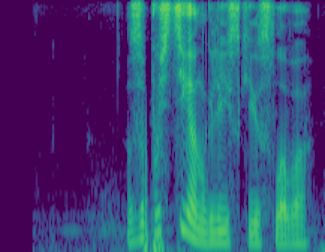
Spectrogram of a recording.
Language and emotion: Russian, neutral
